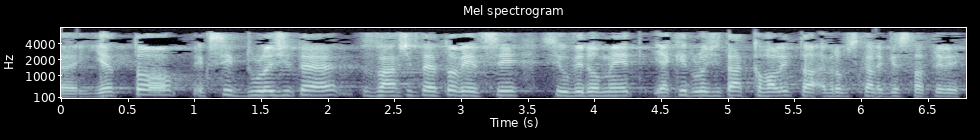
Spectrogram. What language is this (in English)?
Czech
